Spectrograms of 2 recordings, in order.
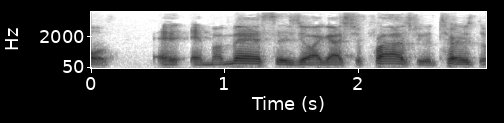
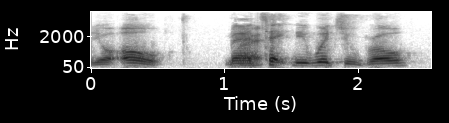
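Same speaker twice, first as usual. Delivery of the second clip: put-on playful, joking, almost childlike pleading tone; 4 semitones higher than usual. Retelling a young man's words after an interview: imitating someone joking like a kid. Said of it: "he said it jokingly, like a kid almost".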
